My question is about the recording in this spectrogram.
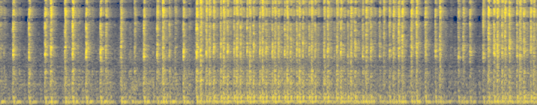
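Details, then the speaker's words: Mini Harley-Davidson chopper V-twin on a cold start. The idle lopes, with revs climbing and dropping, because the choke won't stay fully out and slides back in. The idle surges as the choke backs off. "So you guys might have noticed the Harley kind of sounds like it's like high RPM, low RPM. So there's a story behind that. For some reason my choke doesn't want to like hold it tight, so like the choke will slide back in and not stay all the way out when I'm first"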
